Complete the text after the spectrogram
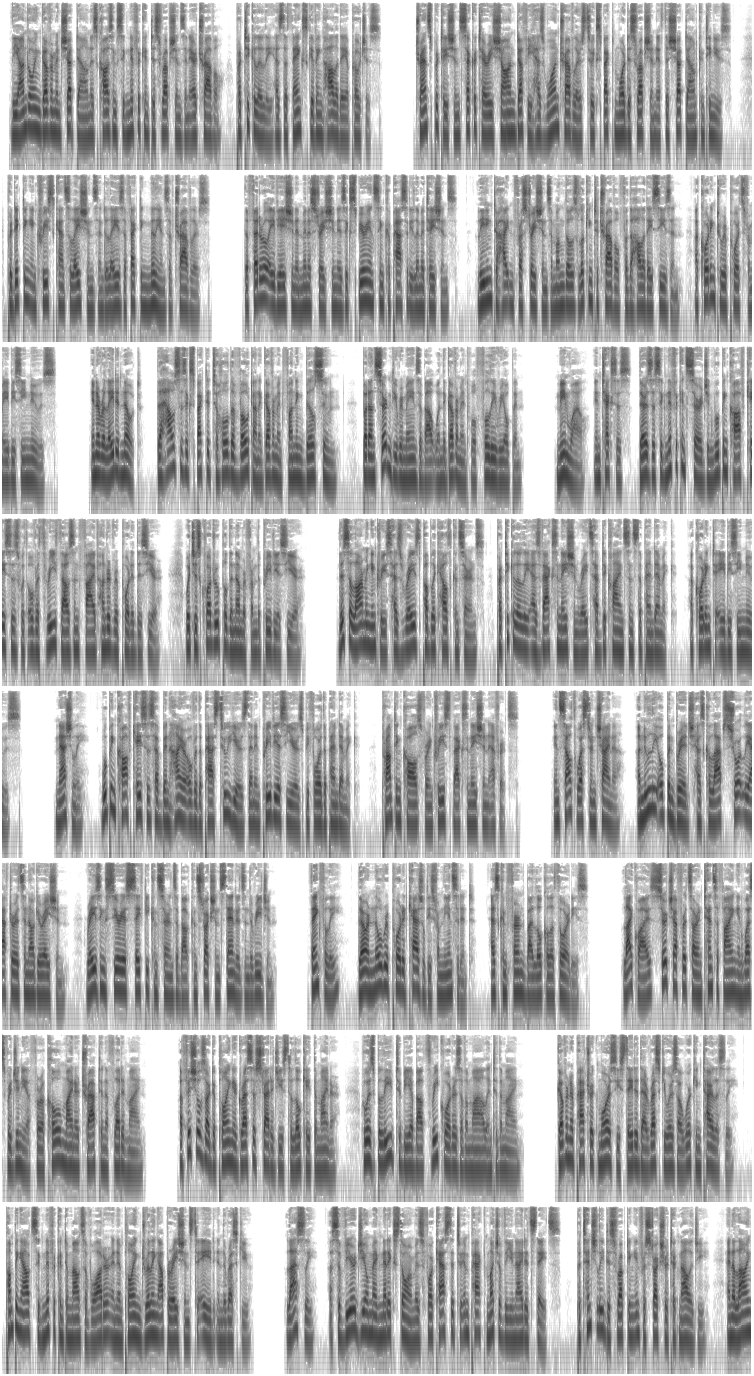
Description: Top News Summary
